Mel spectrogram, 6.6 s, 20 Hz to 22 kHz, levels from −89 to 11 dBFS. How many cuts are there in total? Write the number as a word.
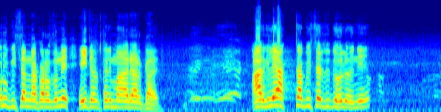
zero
